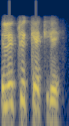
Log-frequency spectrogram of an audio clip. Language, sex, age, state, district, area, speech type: Bengali, male, 45-60, West Bengal, Darjeeling, rural, conversation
